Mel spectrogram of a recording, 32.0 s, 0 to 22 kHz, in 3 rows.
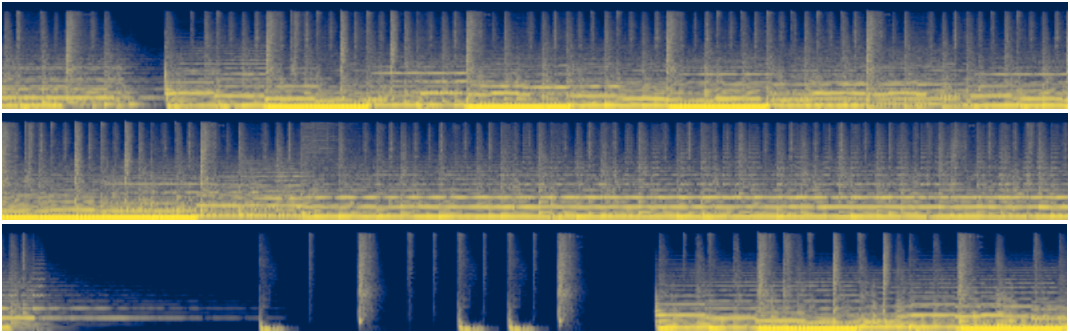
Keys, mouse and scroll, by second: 7.0 alt+Left.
